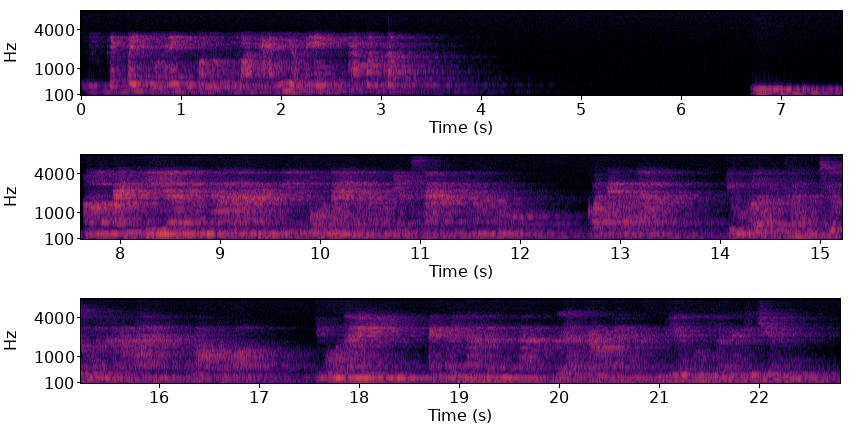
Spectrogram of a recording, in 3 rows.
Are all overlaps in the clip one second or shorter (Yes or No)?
Yes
